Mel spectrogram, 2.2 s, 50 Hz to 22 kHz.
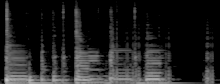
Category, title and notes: Music > Solo instrument
acoustic guitar slap 5
chord, solo, string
